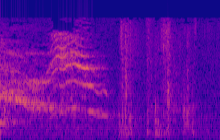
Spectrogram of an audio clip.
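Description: A cat meows loudly in a long, wavering cry, followed by a few shorter, broken mews, with no talk over it.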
